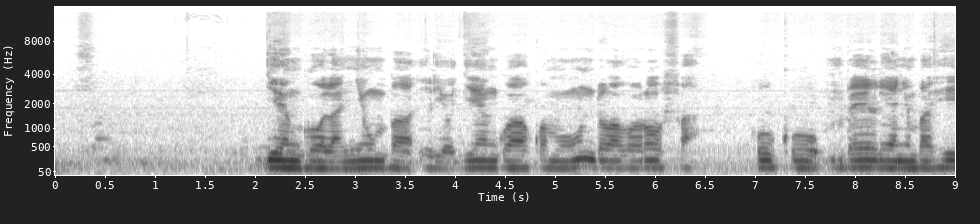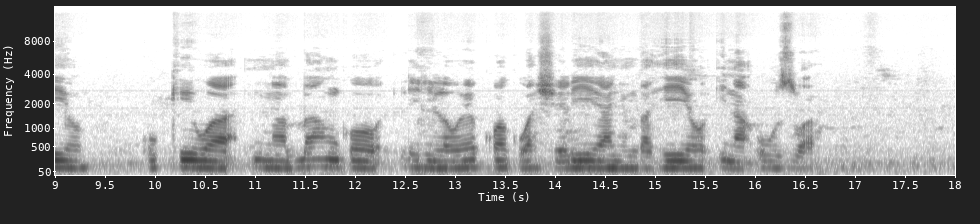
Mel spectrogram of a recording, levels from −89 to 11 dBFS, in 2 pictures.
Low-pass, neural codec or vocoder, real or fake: 14.4 kHz; none; real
